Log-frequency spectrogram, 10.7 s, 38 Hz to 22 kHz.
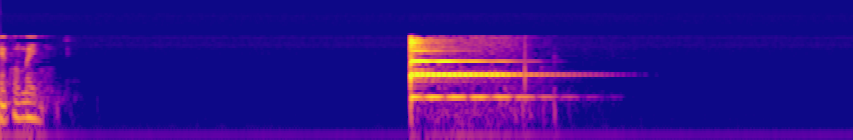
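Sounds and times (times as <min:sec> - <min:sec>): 
speech: 0:00.0 - 0:00.6
guided mindfulness meditation bell struck and ringing: 0:05.2 - 0:07.6.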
